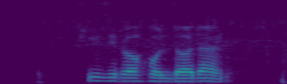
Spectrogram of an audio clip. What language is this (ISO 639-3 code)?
fas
